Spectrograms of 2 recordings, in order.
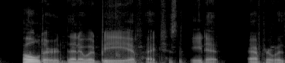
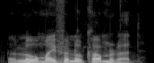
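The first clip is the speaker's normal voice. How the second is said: put-on Russian comrade voice; hammed-up Russian accent; 5 dB louder than usual. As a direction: greet a fellow agent in mock Russian. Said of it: "I can do Russian".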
